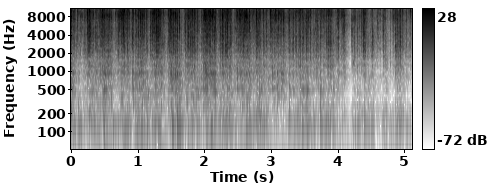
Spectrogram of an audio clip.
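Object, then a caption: Woven wicker basket. Long nails scratch fast across the woven strands of a wicker basket, seen close up from the side. The sound is a dry, bright, continuous rasping in quick, uneven strokes of about four per second, with a brief drop in level near the four-second mark.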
